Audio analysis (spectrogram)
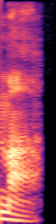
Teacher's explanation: Third tone, falling and then rising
